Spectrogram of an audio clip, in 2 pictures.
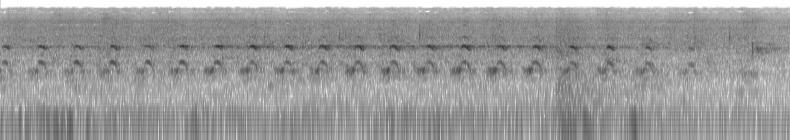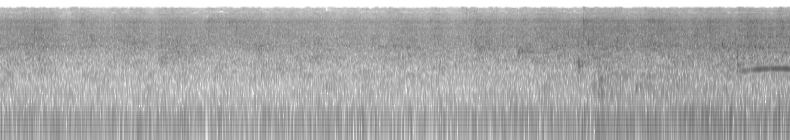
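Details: A seagull at La Jolla Cove, said to be calling his mate, gives a fast series of about twenty harsh, nasal, yelping notes over five seconds, then falls silent over faint background fountain water.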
